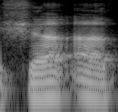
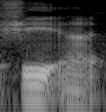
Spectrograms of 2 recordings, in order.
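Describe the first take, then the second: First: The final vowel is an open a. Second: The vowels are tilted toward i. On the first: "Dari sya'a" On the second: "dibaca juga dengan imalah"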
